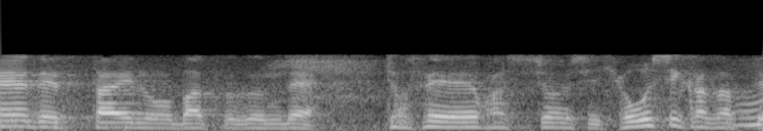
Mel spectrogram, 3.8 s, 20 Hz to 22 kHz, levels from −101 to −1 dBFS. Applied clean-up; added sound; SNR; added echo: none; none; none; none.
